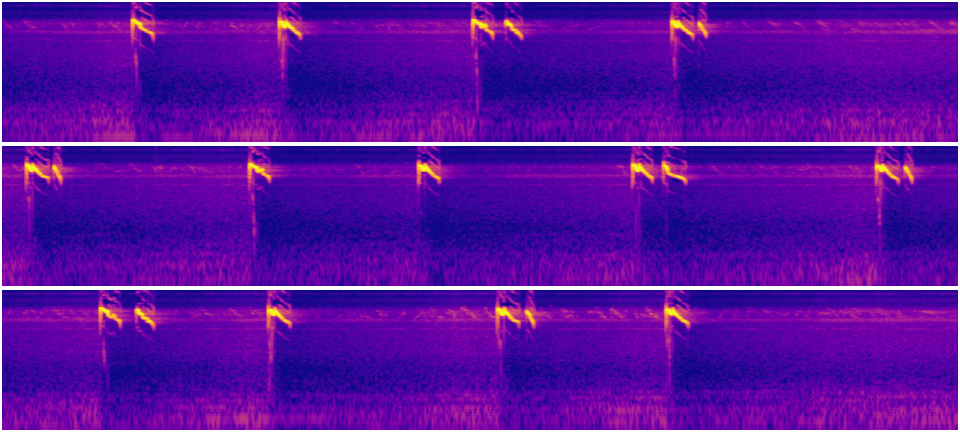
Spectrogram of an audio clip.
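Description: Pleci buxtoni white-eye giving its double call: short, high, falling notes about every two seconds, often paired in quick succession, used as a lure call to get other white-eyes calling.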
